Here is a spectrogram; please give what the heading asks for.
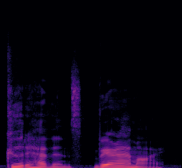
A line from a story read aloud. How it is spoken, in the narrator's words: she cried out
